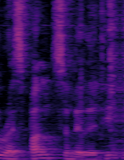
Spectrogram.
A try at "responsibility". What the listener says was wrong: No, you're trying to put in an extra syllable there. Responsibility.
